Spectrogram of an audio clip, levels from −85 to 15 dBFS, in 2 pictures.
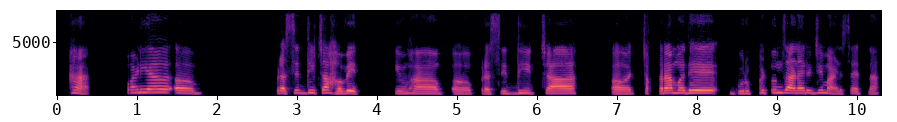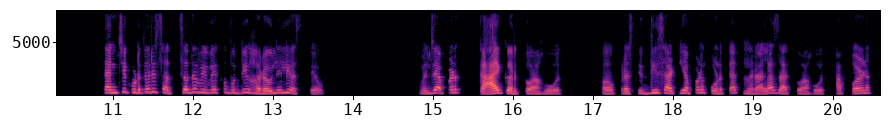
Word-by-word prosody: हां. -, -, +1 dB, 0.5 s
पण 270 Hz, +1 st, -3 dB
य 295 Hz, +1 st, +1 dB, 0.3 s
अ, 230 Hz, -2 st, +4 dB, 1.0 s
प्रसिद्धीच्या 240 Hz, +3 st, +1 dB
हवेत 215 Hz, -1 st, +5 dB, 0.5 s
किंवा 205 Hz, -1 st, -3 dB, 0.4 s
अ, 195 Hz, -, -4 dB, 0.3 s
प्रसिद्धीच्या 210 Hz, +3 st, -1 dB, 0.7 s
अ, 195 Hz, -, 0 dB, 0.4 s
चक्रामध्ये 240 Hz, +1 st, +5 dB, 0.3 s
गुरफटून 230 Hz, +6 st, -4 dB
जाणारी 235 Hz, -3 st, +5 dB
जी 250 Hz, -, -3 dB
माणसं 185 Hz, -5 st, -3 dB
आहेत 210 Hz, -2 st, -4 dB
ना, 170 Hz, +1 st, -7 dB, 0.6 s
त्यांची 265 Hz, +4 st, +1 dB
कुठेतरी 305 Hz, +2 st, -2 dB
सत्सगविवेक 280 Hz, +2 st, -2 dB
बुद्धी 275 Hz, +2 st, -6 dB
हरवलेली 220 Hz, +6 st, +1 dB
असते 260 Hz, -, -6 dB
ओ. -, -, -10 dB, 1.2 s
म्हणजे 220 Hz, +4 st, -2 dB
आपण 255 Hz, +3 st, +1 dB, 0.3 s
काय 195 Hz, +5 st, +9 dB
करतो 200 Hz, -4 st, +1 dB
आहोत, 180 Hz, -2 st, -4 dB, 0.5 s
अ, 185 Hz, 0 st, -3 dB
प्रसिद्धीसाठी 230 Hz, +4 st, 0 dB
आपण 260 Hz, +3 st, -2 dB
कोणत्या 210 Hz, +2 st, -4 dB
थराला 195 Hz, +2 st, -2 dB
जातो 195 Hz, -4 st, -3 dB
आहोत, 175 Hz, -1 st, -9 dB
आपण 215 Hz, +6 st, -2 dB
225 Hz, 110 wpm, -25 LUFS, 200-255 Hz, 1.2 s, काय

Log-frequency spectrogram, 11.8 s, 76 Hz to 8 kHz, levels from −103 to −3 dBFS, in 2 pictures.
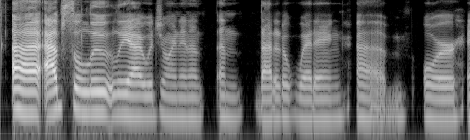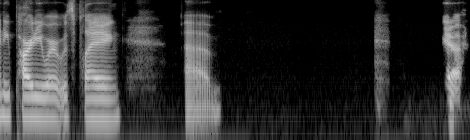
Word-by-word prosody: Uh, 190 Hz, -2 st, +9 dB
absolutely 190 Hz, -3 st, +4 dB
I 165 Hz, 0 st, +2 dB
would 165 Hz, 0 st, -8 dB
join 160 Hz, -3 st, -10 dB
in 155 Hz, 0 st, -9 dB
on 155 Hz, +2 st, -13 dB, 0.2 s
on 165 Hz, +1 st, -11 dB, 0.2 s
that 145 Hz, 0 st, -4 dB
at 155 Hz, -, -9 dB
a 160 Hz, -, -9 dB
wedding, 150 Hz, 0 st, -10 dB
um, 160 Hz, 0 st, -10 dB, 0.2 s
or 150 Hz, -2 st, -6 dB
any 165 Hz, +1 st, -6 dB
party 160 Hz, -1 st, 0 dB
where 155 Hz, 0 st, -4 dB
it -, -, -9 dB
was 160 Hz, -, -9 dB
playing, 150 Hz, +1 st, -2 dB, 0.8 s
um 195 Hz, -2 st, -10 dB, 2.8 s
Yeah. -, -, +1 dB
160 Hz, 110 wpm, -23 LUFS, 155-175 Hz, 2.8 s, Uh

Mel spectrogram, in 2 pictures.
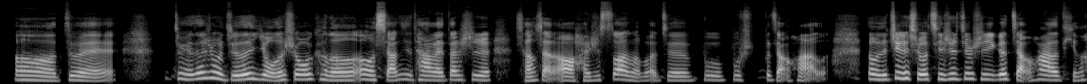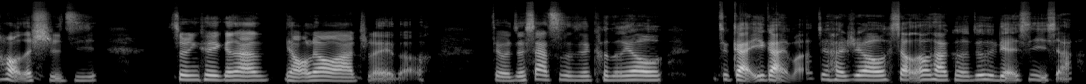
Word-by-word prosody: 哦， 200 Hz, -5 st, 0 dB
对， 180 Hz, -4 st, -1 dB, 0.6 s
对， 245 Hz, -4 st, -2 dB
但 275 Hz, +3 st, +1 dB
是 300 Hz, -, 0 dB
我 260 Hz, -, +2 dB
觉 210 Hz, -1 st, -1 dB
得 235 Hz, +3 st, +5 dB
有 220 Hz, -6 st, 0 dB
的 195 Hz, -, +1 dB
时 230 Hz, +1 st, -1 dB
候 230 Hz, +1 st, +2 dB
可 235 Hz, -2 st, -6 dB
能， 190 Hz, -2 st, +1 dB, 0.2 s
哦， 225 Hz, -1 st, +1 dB
想 185 Hz, -2 st, +6 dB
起 235 Hz, -1 st, -7 dB
他 205 Hz, -1 st, 0 dB
来， 190 Hz, -1 st, +2 dB
但 215 Hz, +2 st, -1 dB
是 205 Hz, -1 st, -1 dB, 0.2 s
想 175 Hz, +2 st, -2 dB
想， -, -, +2 dB
哦， 185 Hz, -1 st, +4 dB
还 180 Hz, +1 st, -5 dB
是 200 Hz, +3 st, -7 dB
算 225 Hz, -2 st, +2 dB
了 170 Hz, -, -6 dB
吧， 185 Hz, -, -7 dB
就 185 Hz, 0 st, -4 dB
不 200 Hz, -2 st, -9 dB
不 210 Hz, +1 st, -12 dB
说 205 Hz, -, -10 dB
不 -, -, -7 dB
讲 -, -, -2 dB
话 -, -, -1 dB
了。 -, -, -11 dB, 0.4 s
那 245 Hz, -, +1 dB
我 235 Hz, -, +3 dB
觉 -, -, 0 dB
得 220 Hz, -, +2 dB
这 285 Hz, +5 st, +5 dB
个 275 Hz, -, +5 dB
时 245 Hz, -3 st, +4 dB
候， 235 Hz, -, +5 dB
其 245 Hz, -1 st, +2 dB
实 255 Hz, +1 st, 0 dB
就 260 Hz, +2 st, -1 dB
是 250 Hz, -2 st, -2 dB
一 230 Hz, -, +2 dB
个 240 Hz, +2 st, +4 dB
讲 -, -, +1 dB
话 225 Hz, -2 st, +3 dB
的 200 Hz, -, +3 dB
挺 190 Hz, 0 st, -9 dB
好 225 Hz, +1 st, 0 dB
的 175 Hz, -, -4 dB
时 185 Hz, -, +1 dB
机， 180 Hz, +1 st, -10 dB, 0.7 s
就 225 Hz, -, -1 dB
是 210 Hz, -, +1 dB
你 210 Hz, -, -6 dB
可 220 Hz, 0 st, -1 dB
以 210 Hz, -1 st, +3 dB
跟 195 Hz, 0 st, +1 dB
他 195 Hz, 0 st, +2 dB
聊 175 Hz, -2 st, 0 dB
聊 195 Hz, 0 st, +3 dB
啊 170 Hz, -2 st, +2 dB
之 165 Hz, -, -14 dB
类 -, -, -6 dB
的， -, -, -15 dB, 0.7 s
就 185 Hz, -, -5 dB
我 170 Hz, -, -3 dB
就 185 Hz, +2 st, -5 dB
下 220 Hz, +1 st, +2 dB
次 205 Hz, -2 st, -3 dB
就 195 Hz, -, -5 dB
可 205 Hz, -, -8 dB
能 195 Hz, 0 st, -7 dB
要 205 Hz, -1 st, +2 dB, 0.6 s
就 230 Hz, -3 st, -7 dB
改 -, -, +6 dB
一 205 Hz, -, -1 dB
改 215 Hz, -, +4 dB
嘛， -, -, -12 dB
就 230 Hz, -4 st, -7 dB
还 210 Hz, -2 st, -2 dB
是 215 Hz, +1 st, -5 dB
要 205 Hz, -1 st, +3 dB
想 -, -, +1 dB
到 220 Hz, +1 st, +1 dB
他， 205 Hz, -2 st, +2 dB
可 205 Hz, 0 st, -9 dB
能 190 Hz, 0 st, -6 dB
就 220 Hz, +1 st, -1 dB
会 215 Hz, -, -3 dB
联 195 Hz, 0 st, -2 dB
系 220 Hz, +1 st, -5 dB
一 -, -, -8 dB
下。 -, -, -5 dB
205 Hz, 280 characters per minute, -22 LUFS, 190-225 Hz, 0.7 s, 想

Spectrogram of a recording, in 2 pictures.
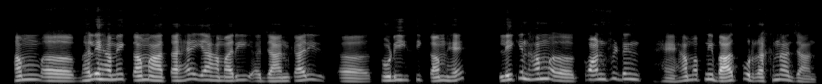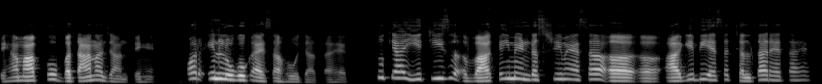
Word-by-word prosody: हम 225 Hz, +4 st, 0 dB
अ, 165 Hz, -3 st, +2 dB
भले 195 Hz, +7 st, +4 dB
हमें 230 Hz, +2 st, +1 dB
कम 200 Hz, +2 st, +3 dB
आता 180 Hz, -1 st, +4 dB
है 240 Hz, +1 st, -2 dB
या 210 Hz, -1 st, +1 dB
हमारी 180 Hz, +4 st, -2 dB
अ, 155 Hz, -, -10 dB
जानकारी 170 Hz, +8 st, 0 dB
अ, 150 Hz, -7 st, -6 dB
थोड़ी-सी 200 Hz, +3 st, -3 dB
कम 170 Hz, +3 st, +1 dB
है, 190 Hz, +9 st, -3 dB, 0.4 s
लेकिन 230 Hz, +8 st, 0 dB
हम 250 Hz, +3 st, 0 dB
अ, -, -, -1 dB, 0.3 s
कॉन्फिडेंट 240 Hz, +1 st, -2 dB, 0.2 s
हैं, 145 Hz, -2 st, -6 dB
हम 190 Hz, +6 st, -4 dB
अपनी 240 Hz, 0 st, -3 dB
बात 180 Hz, +4 st, +8 dB
को -, -, -3 dB
रखना 215 Hz, +6 st, -2 dB
जानते 130 Hz, 0 st, -9 dB
हैं, 160 Hz, -, -14 dB
हम 175 Hz, +1 st, -1 dB
आपको 215 Hz, +5 st, -3 dB
बताना 180 Hz, +7 st, +1 dB
जानते 125 Hz, -2 st, -13 dB
हैं 120 Hz, -1 st, -21 dB, 0.3 s
और 270 Hz, -2 st, -3 dB
इन 275 Hz, -, +6 dB
लोगों 205 Hz, -2 st, +5 dB
का -, -, +2 dB
ऐसा 150 Hz, -1 st, -3 dB
हो 125 Hz, -1 st, -13 dB
जाता 105 Hz, 0 st, -20 dB
है। 110 Hz, -1 st, -20 dB, 0.3 s
तो 310 Hz, -, -5 dB
क्या 295 Hz, -, +1 dB
ये 245 Hz, -3 st, -3 dB
चीज़ 280 Hz, +3 st, -3 dB, 0.2 s
वाक़ई 165 Hz, -, +4 dB
में 270 Hz, -1 st, +2 dB
इंडस्ट्री 225 Hz, +2 st, -4 dB
में 245 Hz, -, -5 dB
ऐसा 240 Hz, +2 st, -1 dB
अ 165 Hz, -, +3 dB, 0.2 s
अ, 145 Hz, -2 st, -7 dB, 0.2 s
आगे 200 Hz, +9 st, -2 dB
भी 235 Hz, 0 st, -4 dB
ऐसा 225 Hz, -, -13 dB
चलता 160 Hz, +6 st, -2 dB
रहता 195 Hz, +1 st, -9 dB
है? 200 Hz, 0 st, -18 dB
195 Hz, 210 wpm, -24 LUFS, 160-235 Hz, 0.4 s, बात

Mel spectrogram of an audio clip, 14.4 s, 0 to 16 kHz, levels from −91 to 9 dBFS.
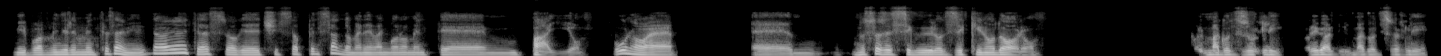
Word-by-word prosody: mi 125 Hz, -1 st, 0 dB
può 130 Hz, +2 st, +2 dB
venire 140 Hz, +2 st, +2 dB
in 140 Hz, -, +1 dB
mente 140 Hz, +3 st, 0 dB
sai 175 Hz, 0 st, +4 dB
mi 120 Hz, +3 st, -1 dB
no, 200 Hz, +1 st, +3 dB
veramente 225 Hz, -5 st, +3 dB
adesso 150 Hz, -2 st, 0 dB
che 125 Hz, 0 st, +2 dB
ci 140 Hz, -, -6 dB
sto 150 Hz, +3 st, -4 dB
pensando 160 Hz, -, -3 dB
me 115 Hz, -, -1 dB
ne 120 Hz, 0 st, 0 dB
vengono 125 Hz, +1 st, -1 dB
in -, -, -2 dB
mente, 120 Hz, -1 st, -2 dB
mhmm, 115 Hz, 0 st, -7 dB
un 120 Hz, -, -4 dB
paio. 95 Hz, 0 st, 0 dB, 0.3 s
Uno 160 Hz, -7 st, +4 dB
è 110 Hz, -2 st, +2 dB, 0.7 s
è, 110 Hz, -1 st, -3 dB
mhmm, 110 Hz, -2 st, -10 dB, 0.3 s
non 130 Hz, +2 st, -2 dB
so 165 Hz, +5 st, +3 dB
se 140 Hz, -1 st, +4 dB
seguivi 125 Hz, 0 st, +2 dB
lo 125 Hz, 0 st, +3 dB
Zecchino 125 Hz, +3 st, +1 dB
d'Oro. 105 Hz, -6 st, +2 dB, 1.5 s
Con -, -, -9 dB
il -, -, -8 dB
Mago 125 Hz, +1 st, +2 dB
Zurlì, 120 Hz, +3 st, -1 dB
te -, -, -40 dB
lo -, -, +1 dB
ricordi 120 Hz, -5 st, +3 dB
il 105 Hz, -, -13 dB
Mago 110 Hz, +1 st, -3 dB
Zurlì? 115 Hz, +1 st, -5 dB
125 Hz, 180 wpm, -24 LUFS, 115-135 Hz, 1.5 s, sai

